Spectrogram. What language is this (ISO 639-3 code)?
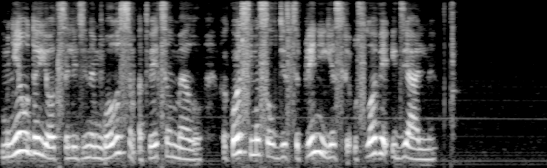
rus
